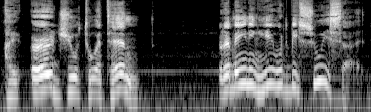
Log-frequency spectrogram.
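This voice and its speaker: An actor voicing an anxious conspirator in a video game, reading in a formal, solemn and measured way. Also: male voice, high voice, lively intonation. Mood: grave, worried.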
